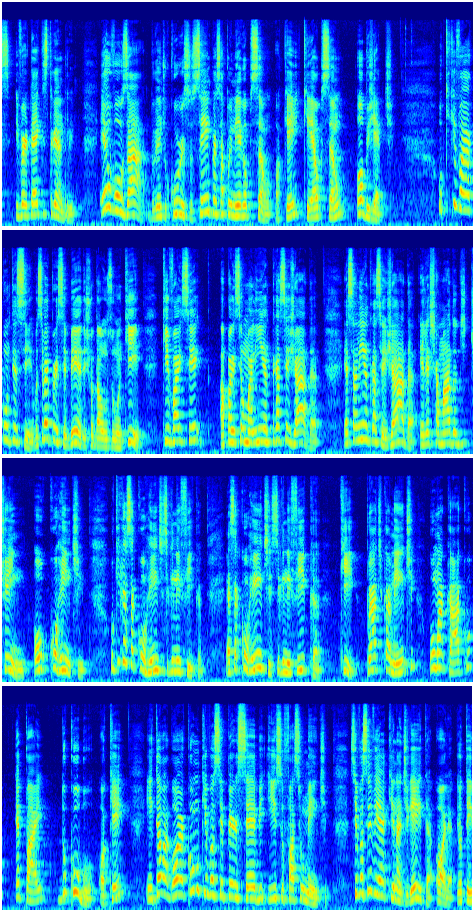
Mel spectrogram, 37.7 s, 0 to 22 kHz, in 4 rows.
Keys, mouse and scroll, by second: 10.5 middle click, 11.7-12.5 scroll up 2, 14.0 scroll up 1, 21.1-24.4 scroll down 1.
